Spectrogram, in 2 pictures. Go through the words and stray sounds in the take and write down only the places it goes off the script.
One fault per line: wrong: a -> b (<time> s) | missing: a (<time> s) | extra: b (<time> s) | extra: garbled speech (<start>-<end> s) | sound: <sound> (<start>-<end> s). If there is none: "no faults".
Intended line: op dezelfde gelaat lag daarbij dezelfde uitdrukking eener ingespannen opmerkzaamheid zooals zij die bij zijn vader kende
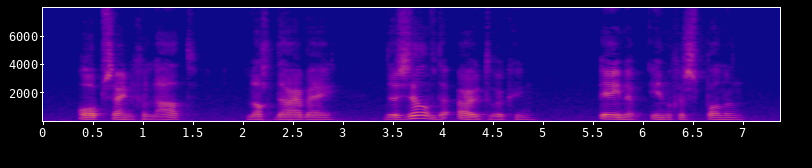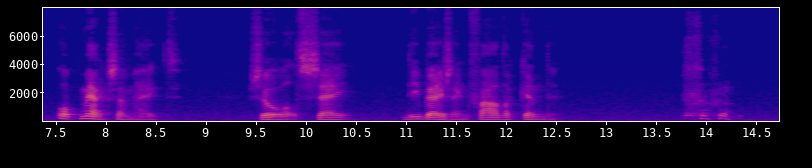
wrong: dezelfde -> zijn (0.6 s)
sound: laugh (13.8-14.4 s)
